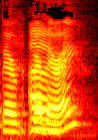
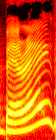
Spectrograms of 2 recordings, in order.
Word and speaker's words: Berbere: Like you said, you know, I started adding more, I never know how do you pronounce it? Berbere? Did I say it right? – Berbere? Yeah. – Berbere, yes.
